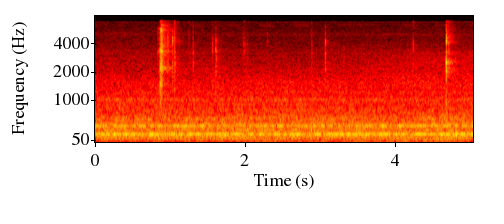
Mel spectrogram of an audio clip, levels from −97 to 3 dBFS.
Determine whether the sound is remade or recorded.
recorded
